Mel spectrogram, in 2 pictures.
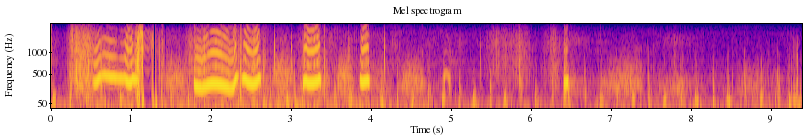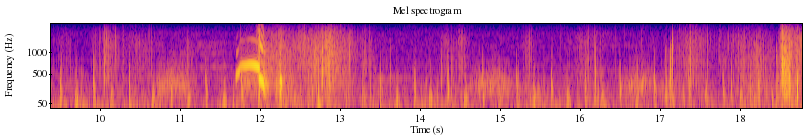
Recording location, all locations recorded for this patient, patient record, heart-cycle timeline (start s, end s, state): aortic valve (AV)
aortic valve (AV)+pulmonary valve (PV)+tricuspid valve (TV)
#Age: Child
#Sex: Female
#Height: 85.0 cm
#Weight: 11.9 kg
#Pregnancy status: False
#Murmur: Absent
#Murmur locations: nan
#Most audible location: nan
#Systolic murmur timing: nan
#Systolic murmur shape: nan
#Systolic murmur grading: nan
#Systolic murmur pitch: nan
#Systolic murmur quality: nan
#Diastolic murmur timing: nan
#Diastolic murmur shape: nan
#Diastolic murmur grading: nan
#Diastolic murmur pitch: nan
#Diastolic murmur quality: nan
#Outcome: Normal
#Campaign: 2015 screening campaign
0.00	7.91	unannotated
7.91	8.03	systole
8.03	8.10	systole
8.10	8.26	diastole
8.26	8.31	S1
8.31	8.43	systole
8.43	8.52	S2
8.52	8.65	diastole
8.65	8.70	S1
8.70	8.84	systole
8.84	8.92	S2
8.92	9.06	diastole
9.06	9.11	S1
9.11	9.26	systole
9.26	9.32	S2
9.32	9.47	diastole
9.47	9.53	S1
9.53	9.67	systole
9.67	9.75	S2
9.75	9.90	diastole
9.90	9.95	S1
9.95	10.11	systole
10.11	10.17	S2
10.17	10.33	diastole
10.33	10.39	S1
10.39	10.62	systole
10.62	10.69	S2
10.69	10.87	diastole
10.87	10.92	S1
10.92	11.07	systole
11.07	11.13	S2
11.13	11.29	diastole
11.29	11.36	S1
11.36	11.51	systole
11.51	11.59	S2
11.59	18.78	unannotated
